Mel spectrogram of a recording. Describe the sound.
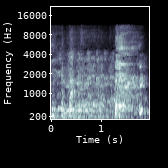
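A sharp cough bursts out amid chuckling and a murmur of voices, followed by a brief second burst.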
